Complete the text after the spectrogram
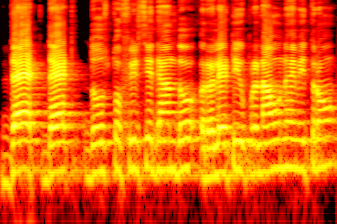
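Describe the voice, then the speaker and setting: A man with a Rajasthani Hindi accent teaching English grammar, reading example sentences slowly and drilling his students with frequent check-ins. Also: high-pitched, level tone, sharp tone. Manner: drills students, repeats "ठीक है" and "मित्रों". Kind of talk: classroom lesson.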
